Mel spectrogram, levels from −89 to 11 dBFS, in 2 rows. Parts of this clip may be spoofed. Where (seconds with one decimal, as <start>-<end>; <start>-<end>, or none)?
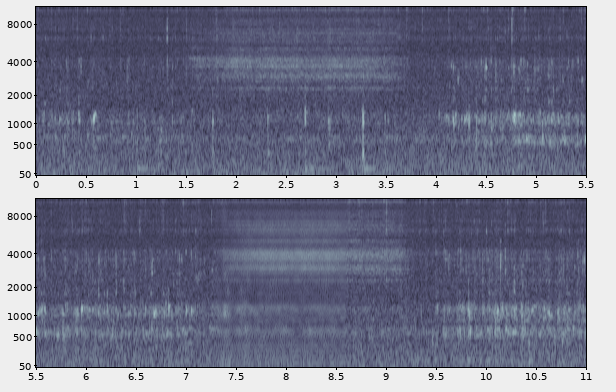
7.3-8.6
